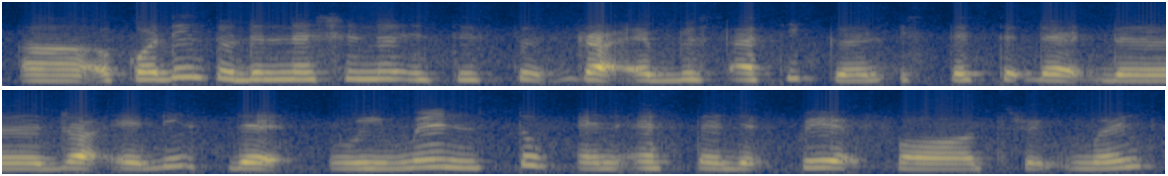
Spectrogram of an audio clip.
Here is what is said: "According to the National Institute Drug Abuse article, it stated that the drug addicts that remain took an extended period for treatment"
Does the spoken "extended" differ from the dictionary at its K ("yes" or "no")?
yes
